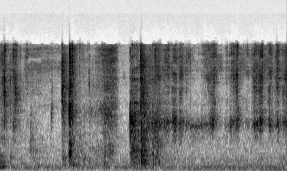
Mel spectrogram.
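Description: Teeth being brushed with a manual toothbrush, scrubbing in uneven strokes.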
